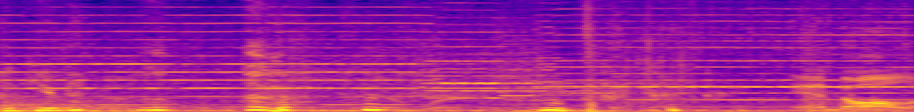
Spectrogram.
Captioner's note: whimpering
